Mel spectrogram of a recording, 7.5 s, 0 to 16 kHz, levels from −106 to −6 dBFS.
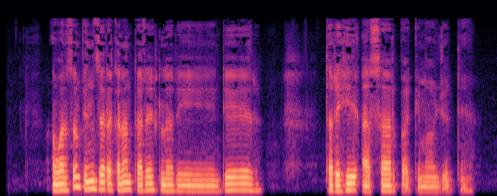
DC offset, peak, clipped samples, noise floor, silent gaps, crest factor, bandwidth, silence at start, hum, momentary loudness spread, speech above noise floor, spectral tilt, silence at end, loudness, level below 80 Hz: under 0.1%; -6 dBFS; under 0.1%; -64 dBFS; none; 18 dB; 11.5 kHz; 0.8 s; none; 11 LU; 41 dB; -7 dB/octave; 0.4 s; -23 LUFS; -56 dBFS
